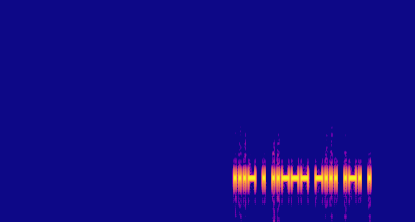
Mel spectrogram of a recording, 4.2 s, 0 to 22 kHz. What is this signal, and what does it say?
Morse code, heard as a keyed tone, about 52 wpm, 700 Hz. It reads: VE2BRE
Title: DXCC-100 Call Signs - 6 Characters - Repeated 3x - 50wpm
